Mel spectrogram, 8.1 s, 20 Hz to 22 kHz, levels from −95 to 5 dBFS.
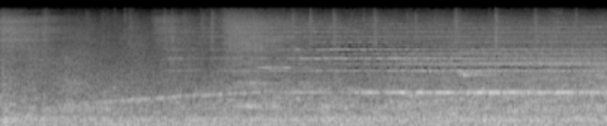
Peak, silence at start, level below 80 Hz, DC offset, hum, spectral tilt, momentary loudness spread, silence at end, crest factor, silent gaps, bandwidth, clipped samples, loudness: -4 dBFS; 0 s; -34 dBFS; under 0.1%; none; -4.5 dB/octave; 7 LU; 0 s; 16 dB; none; 16.5 kHz; under 0.1%; -19 LUFS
